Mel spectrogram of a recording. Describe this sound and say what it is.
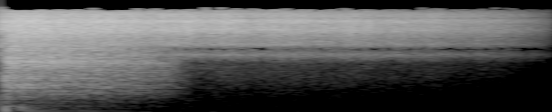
hiss air blast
